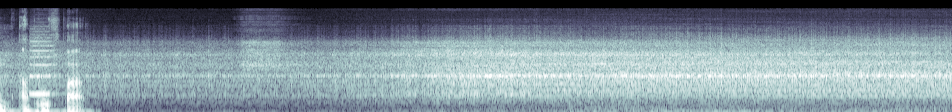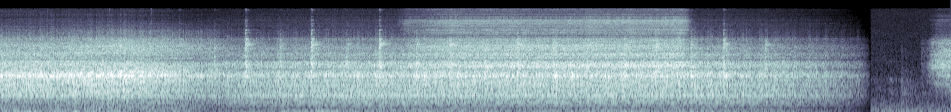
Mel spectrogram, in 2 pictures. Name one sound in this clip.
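A small diesel locomotive engine hums and rumbles steadily.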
